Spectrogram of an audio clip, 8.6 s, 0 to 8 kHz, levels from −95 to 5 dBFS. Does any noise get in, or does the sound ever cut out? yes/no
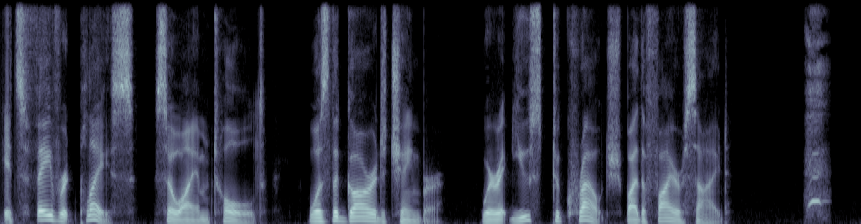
yes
